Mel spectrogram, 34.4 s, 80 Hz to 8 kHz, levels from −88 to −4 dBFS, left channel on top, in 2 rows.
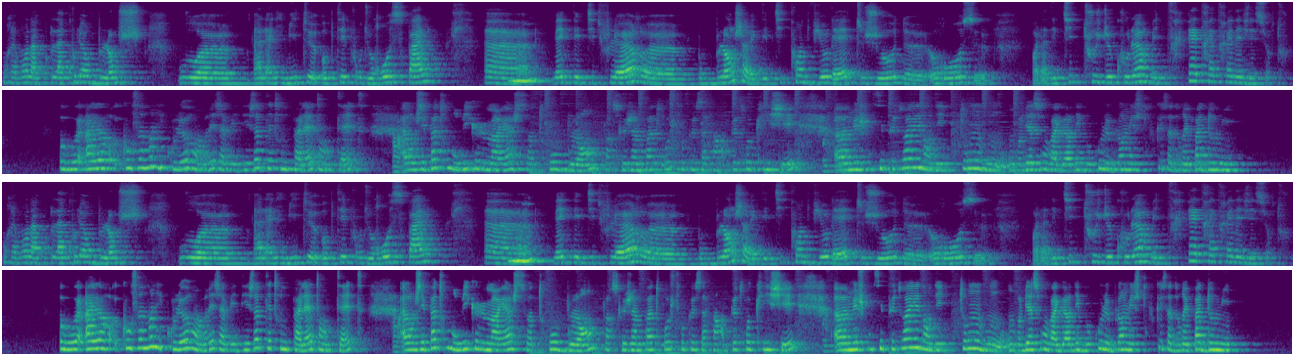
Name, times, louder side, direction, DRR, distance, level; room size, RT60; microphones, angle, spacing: voice 1, 0.0-5.7 6.0-7.0 7.3-13.4 13.7-17.1 22.4-22.6 28.1-28.5, left 1 dB, 10° left, 4 dB, 0.3 m, -35 dB
voice 2, 6.7-7.1 18.0-33.6, right 5 dB, 80° right, 9 dB, 0.3 m, -29 dB
sound 1, 24.2-31.1, equal, 55° left, 1.1 m, -48 dB
4.8 x 2.1 x 3.2 m, 0.76 s
head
